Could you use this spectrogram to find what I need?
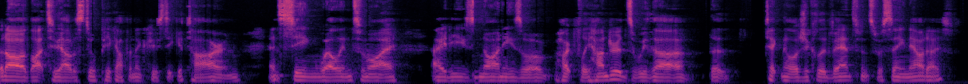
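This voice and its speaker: Very fast and flat in intonation, a man speaks with an Australian accent and a fairly low pitch. The recording is very clean, with a silent background. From Australia, regional Victoria (Ballarat). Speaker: singer-songwriter. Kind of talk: casual interview.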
